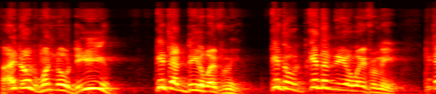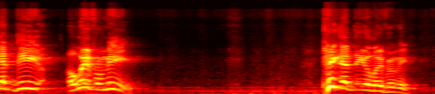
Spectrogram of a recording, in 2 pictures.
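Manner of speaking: very high, attempted put-on Greek accent. Quoting a man's line, trying his greek accent. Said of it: "I'm trying to use his Greek accent".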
